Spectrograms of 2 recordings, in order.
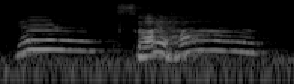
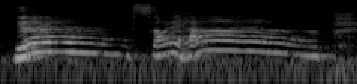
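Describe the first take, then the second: First: It is said in a ghostly voice. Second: The same.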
